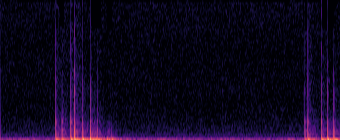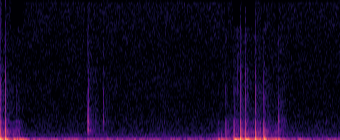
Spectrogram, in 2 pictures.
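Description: Fingernails scratch and tap the surface of a closed, hollow red padded faux leather zip case as it is turned from flat to upright. Three short bursts of muffled, low, rumbling thuds and scuffs, each with a faint bright scratchy edge, are separated by near silence.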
